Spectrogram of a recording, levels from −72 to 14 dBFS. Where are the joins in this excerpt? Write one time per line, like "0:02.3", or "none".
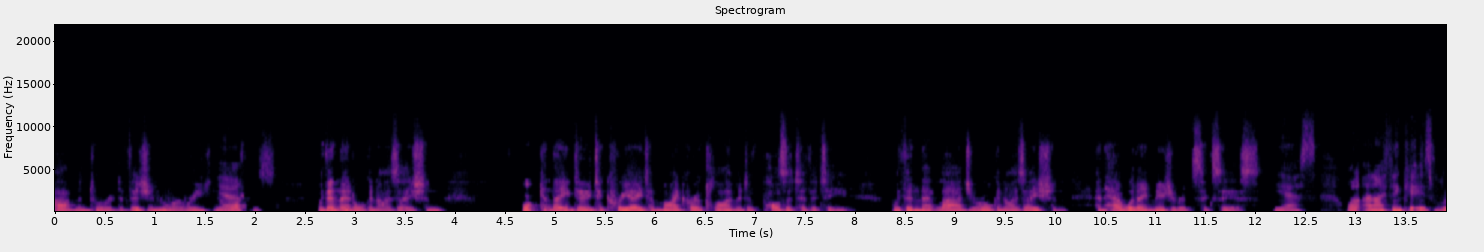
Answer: none

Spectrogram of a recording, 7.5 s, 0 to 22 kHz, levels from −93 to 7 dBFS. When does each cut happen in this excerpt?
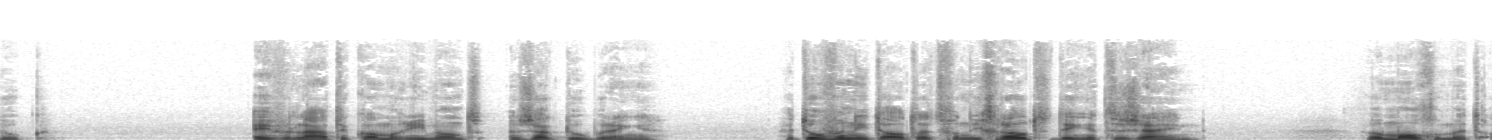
0:03.7

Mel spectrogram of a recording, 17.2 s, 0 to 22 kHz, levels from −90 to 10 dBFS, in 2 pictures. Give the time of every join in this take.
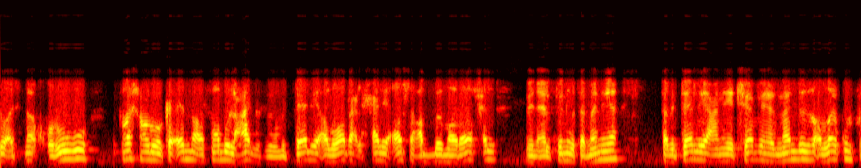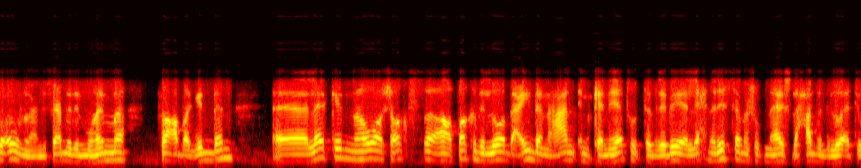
0:01.1

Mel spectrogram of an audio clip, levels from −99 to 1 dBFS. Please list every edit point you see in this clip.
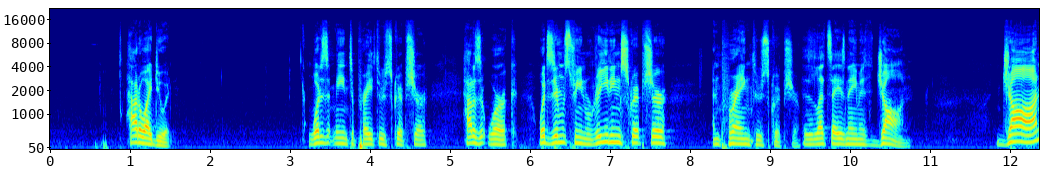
0:09.4

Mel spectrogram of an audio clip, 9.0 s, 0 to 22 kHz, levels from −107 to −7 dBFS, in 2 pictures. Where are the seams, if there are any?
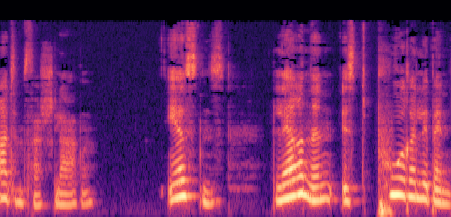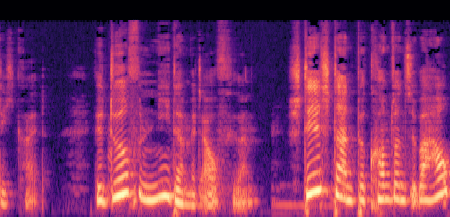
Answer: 0:07.2

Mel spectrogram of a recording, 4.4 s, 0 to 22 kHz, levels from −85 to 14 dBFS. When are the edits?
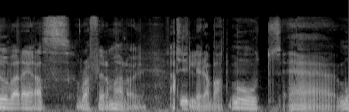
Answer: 0:02.2

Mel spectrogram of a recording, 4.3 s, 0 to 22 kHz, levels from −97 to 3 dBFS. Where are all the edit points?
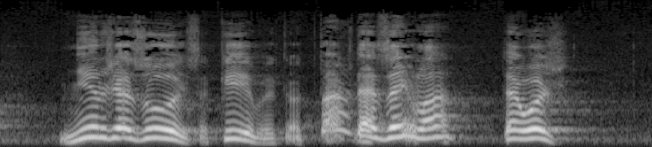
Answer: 0:02.0

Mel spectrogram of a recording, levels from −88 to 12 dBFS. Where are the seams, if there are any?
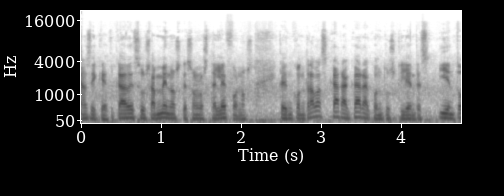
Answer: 0:02.4

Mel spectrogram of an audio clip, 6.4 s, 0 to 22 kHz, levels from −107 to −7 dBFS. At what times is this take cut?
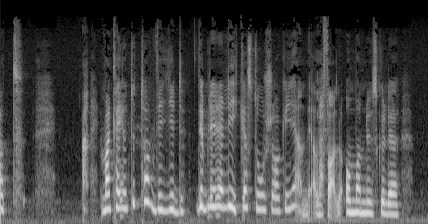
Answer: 0:01.5
0:02.8

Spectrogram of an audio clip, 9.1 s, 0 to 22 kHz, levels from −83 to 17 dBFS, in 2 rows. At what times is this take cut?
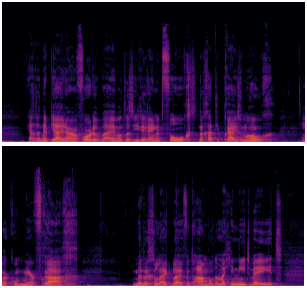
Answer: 0:04.5
0:07.7

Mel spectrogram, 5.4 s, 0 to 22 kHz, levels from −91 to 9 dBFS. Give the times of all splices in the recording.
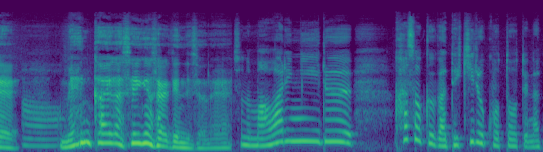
0:02.3

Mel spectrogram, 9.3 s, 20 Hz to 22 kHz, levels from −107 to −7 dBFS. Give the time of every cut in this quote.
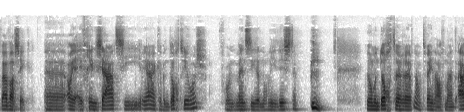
0:02.8
0:08.2

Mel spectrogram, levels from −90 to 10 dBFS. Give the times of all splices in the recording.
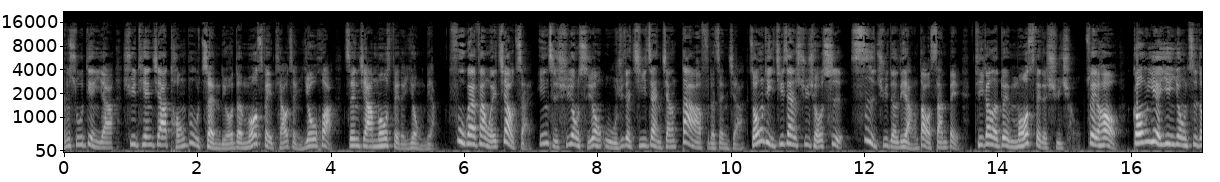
0:05.7
0:15.3

